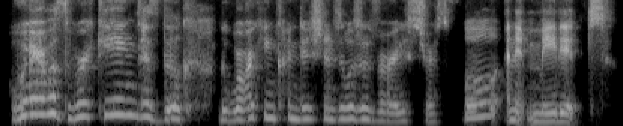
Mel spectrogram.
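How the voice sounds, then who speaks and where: A young Jamaican woman, a guest in a casual interview, talks fast as she recounts her experiences with animated energy. Her pitch leaps upward whenever she quotes people's reactions.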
